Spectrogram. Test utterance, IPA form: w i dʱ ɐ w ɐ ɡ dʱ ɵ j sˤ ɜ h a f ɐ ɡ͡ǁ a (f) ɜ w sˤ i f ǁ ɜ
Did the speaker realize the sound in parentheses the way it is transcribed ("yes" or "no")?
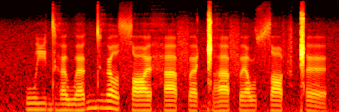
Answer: yes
